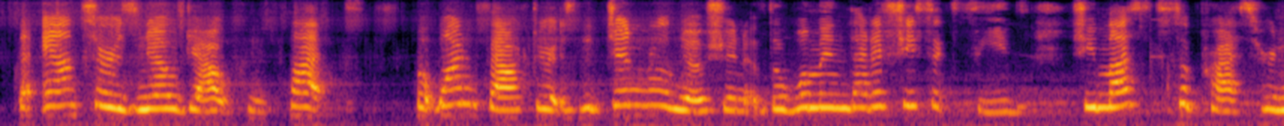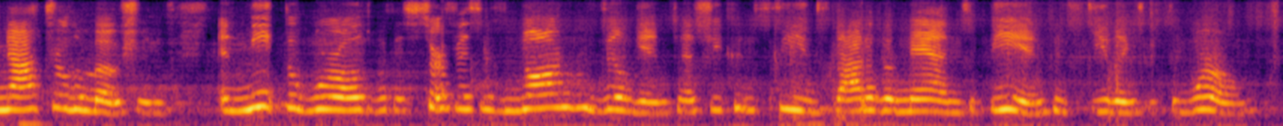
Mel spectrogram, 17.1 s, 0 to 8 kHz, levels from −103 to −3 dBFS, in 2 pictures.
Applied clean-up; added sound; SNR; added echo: neural separator model SepFormer DNS4.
